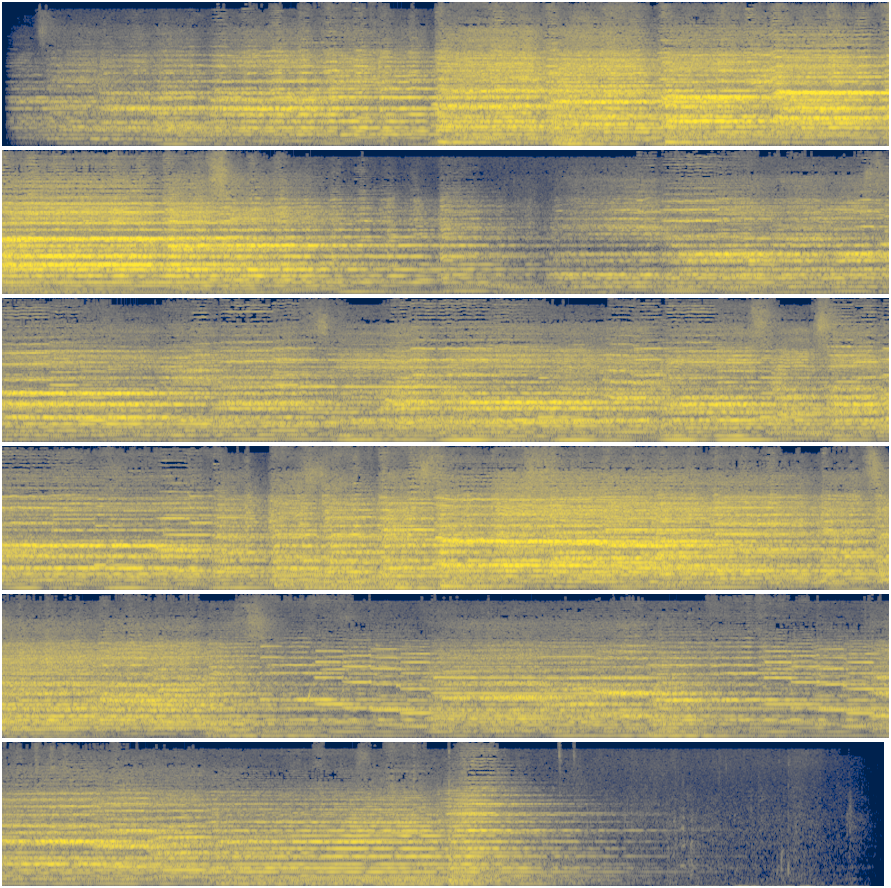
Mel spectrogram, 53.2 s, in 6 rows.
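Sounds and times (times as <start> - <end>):
vocal ensemble singing live: 0.1 - 50.5.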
